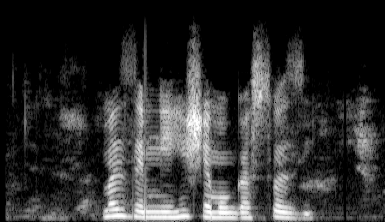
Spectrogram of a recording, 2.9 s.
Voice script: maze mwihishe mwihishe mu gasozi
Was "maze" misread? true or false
false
